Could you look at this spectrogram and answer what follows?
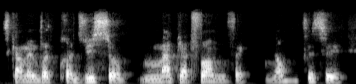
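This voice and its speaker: A man's voice: medium pitch, moderate pace, husky. A young adult man with a Québécois accent, native English speaker, chatting casually as a podcast guest, with lots of fillers and restarts. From Quebec. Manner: relaxed, many fillers and restarts. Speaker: guest, toy photographer. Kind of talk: casual conversation.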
